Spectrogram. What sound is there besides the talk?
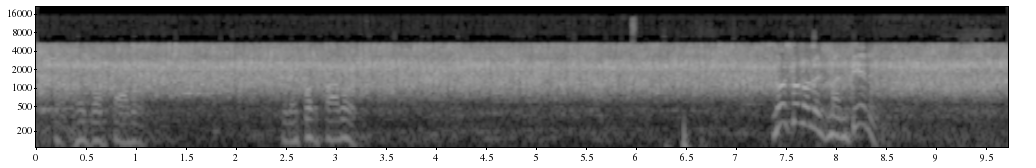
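applause in parliament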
